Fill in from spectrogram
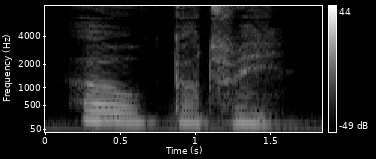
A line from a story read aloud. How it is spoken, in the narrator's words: Rachel sighed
